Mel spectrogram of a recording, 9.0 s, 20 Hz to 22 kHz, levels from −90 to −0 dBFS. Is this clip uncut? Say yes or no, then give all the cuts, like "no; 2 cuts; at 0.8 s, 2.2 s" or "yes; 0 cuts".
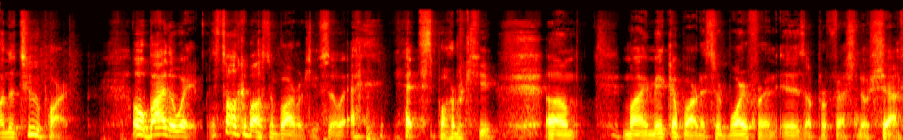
no; 1 cut; at 2.0 s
